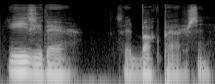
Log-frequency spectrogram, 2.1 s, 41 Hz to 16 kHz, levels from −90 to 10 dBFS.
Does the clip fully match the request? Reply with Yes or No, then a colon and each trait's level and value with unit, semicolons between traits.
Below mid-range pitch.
Yes: very low, 85 Hz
